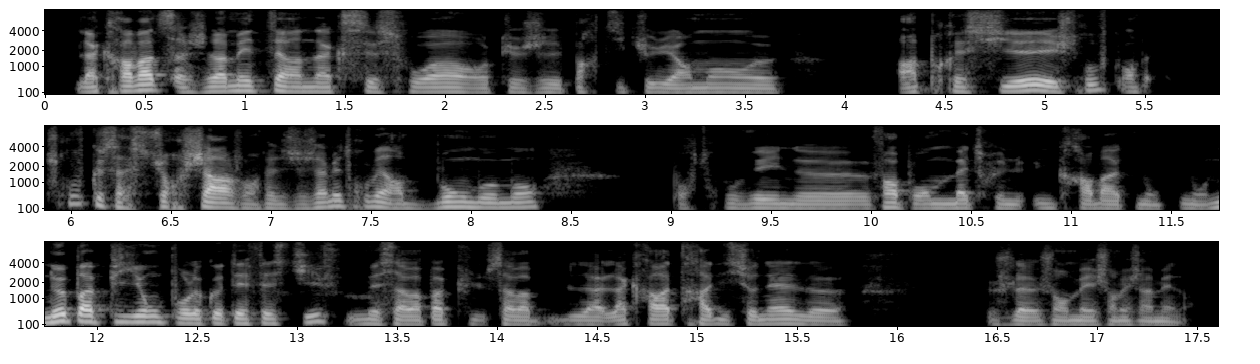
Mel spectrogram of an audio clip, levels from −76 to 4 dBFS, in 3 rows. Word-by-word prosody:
La 115 0 +2
cravate 150 +4 +7
ça - - -1
a - - -3
jamais 125 +5 +3
été 135 +1 +2
un 120 -2 +2
accessoire 115 -2 -1
que 110 - -10
j'ai 105 +1 -7
particulièrement, 105 -1 -5
heu, 100 0 -6 0.6
apprécié 130 +4 +2
et - - +3
je 125 - -6
trouve, 155 +3 -5
qu'en - - -8
f - - -14 0.4
je - - -6
trouve 220 -2 -8
que - - -1
ça - - -2
surcharge, 125 -4 +4
en 105 - -6
fait, 110 -2 -6
j'ai 100 0 -9
jamais 130 +6 0
trouvé 145 -1 -3
un 105 -4 0
bon 120 +8 -1
moment, 125 +1 -1 0.6
pour - - -16
trouver 110 0 -6
une, 110 -1 -4
heu 100 0 -3
enfin 125 +5 +1
pour 110 0 -4
me 110 - -4
mettre 110 +1 -3
une 100 -1 -7
une 110 0 -11
cravate, 105 -1 -3
non, 100 -2 -8
non. 100 -2 -8
Noeud 155 +9 +7
papillon, 160 -2 +6
pour 130 -4 +1
le 125 - +4
côté 125 0 +1
festif, 130 +8 -4
mais 110 0 -4
ça 105 - 0
va 105 - +2
pas 110 - +1
plus 110 - -16
ça 110 - -3
va 100 -3 -1
la 105 -1 -2
la 105 +2 -2
cravate 110 0 +2
traditionnelle, 110 0 -2
heu, 95 -2 -3 0.7
je 100 0 -6
la 95 - -1
j'en 95 0 -5
mets 95 -1 -3
j'en 95 - -7
mets 95 - -5
jamais, 90 -2 -6
non. 75 - -17
110 Hz, 240 wpm, -25 LUFS, 105-125 Hz, 0.7 s, cravate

